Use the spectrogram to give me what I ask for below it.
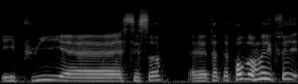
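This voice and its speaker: A high-pitched man at a moderate pace, on a very clean recording with a silent background. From Quebec, Abitibi-Ouest. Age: 30s. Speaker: podcast guest. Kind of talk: casual chat.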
